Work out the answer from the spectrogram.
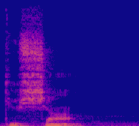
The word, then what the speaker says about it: Duchamp: In French, you don't pronounce the P, Duchamp.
